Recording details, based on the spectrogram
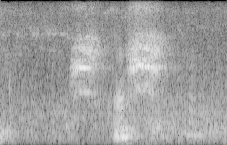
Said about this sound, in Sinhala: කොහෙද කාක්කා ඉන්නේ? අර පැත්තේ.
